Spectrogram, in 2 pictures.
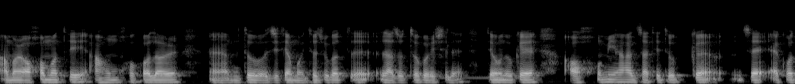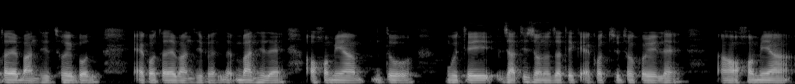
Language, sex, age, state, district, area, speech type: Assamese, male, 60+, Assam, Kamrup Metropolitan, urban, spontaneous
